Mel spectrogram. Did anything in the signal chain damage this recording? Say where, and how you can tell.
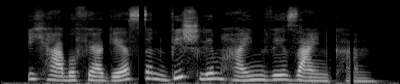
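Yes. Two short silences break the audio, from 1.39 to 1.47 s and from 3.50 to 3.55 s, and each time the sound picks up further along, as though it kept playing through the gap. The likely cause is a Bluetooth dropout on the wireless link to the headphones: packets arrived too late and were discarded, leaving nothing to play. On a waveform each gap is a flat stretch; on a spectrogram, a blank vertical column spanning all frequencies.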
